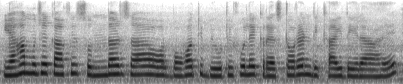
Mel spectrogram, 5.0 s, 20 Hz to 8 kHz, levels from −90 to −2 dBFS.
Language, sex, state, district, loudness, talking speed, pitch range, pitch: Hindi, female, Bihar, Kishanganj, -16 LUFS, 190 wpm, 225-270 Hz, 250 Hz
